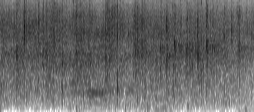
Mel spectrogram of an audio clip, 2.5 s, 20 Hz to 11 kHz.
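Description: An audience applauding two performers at a 2022 gathering in Aruba: a dense, steady roll of many hands clapping, holding a constant level throughout.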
